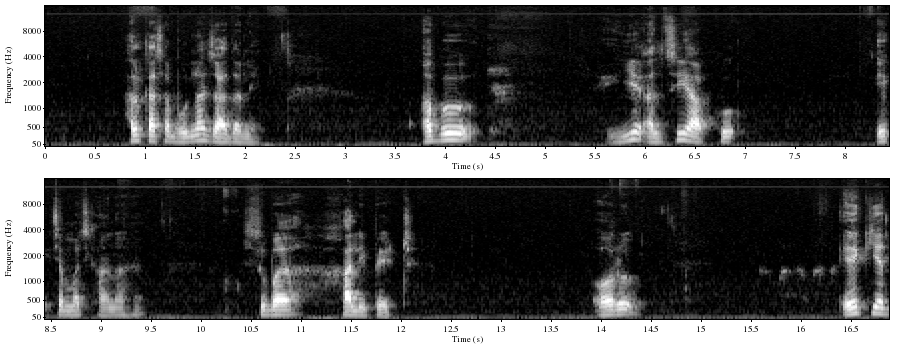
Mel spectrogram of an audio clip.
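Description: A middle-aged man speaks calmly into a clip-on microphone, with pauses between phrases.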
